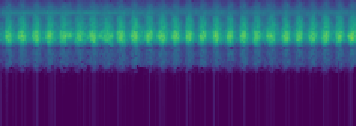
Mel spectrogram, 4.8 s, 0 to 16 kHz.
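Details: Cicadas singing in pine trees about 50 m above the sea at Pefkos Bay, Skiros Island, Greece, July 2018: a continuous shrill, high buzz pulsing steadily about three times per second, heavily filtered to remove wind, no other sounds.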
